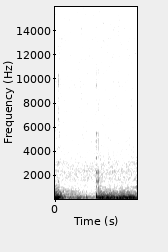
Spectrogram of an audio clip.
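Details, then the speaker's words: Sudden audible stomach growl (borborygmi) while talking: a low, steady rumbling lasting about half a second after a quiet moment. "y'all hear that my stomach was like brew it"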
